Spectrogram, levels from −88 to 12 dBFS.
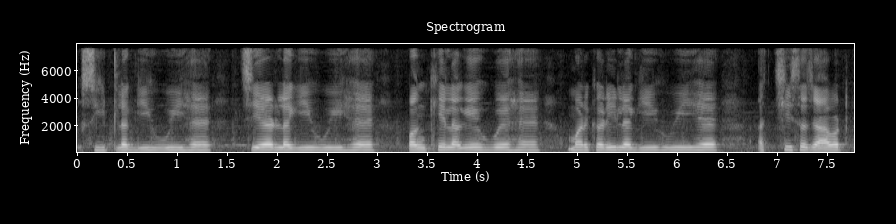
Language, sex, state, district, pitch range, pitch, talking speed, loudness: Hindi, female, Haryana, Jhajjar, 200-205 Hz, 200 Hz, 140 wpm, -17 LUFS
